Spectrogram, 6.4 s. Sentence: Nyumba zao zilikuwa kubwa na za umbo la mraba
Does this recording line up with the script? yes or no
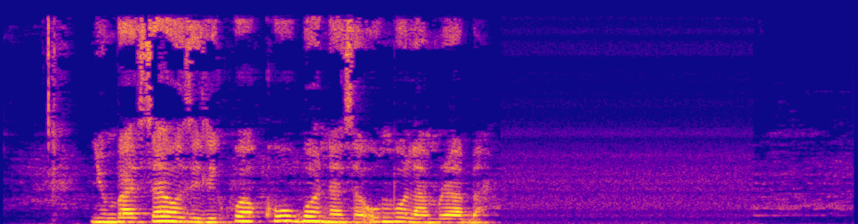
yes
